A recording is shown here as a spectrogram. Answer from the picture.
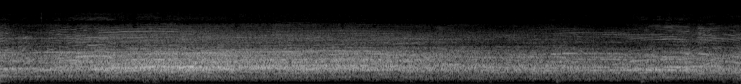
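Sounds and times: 
audience shouting together: 0.0 - 7.4.

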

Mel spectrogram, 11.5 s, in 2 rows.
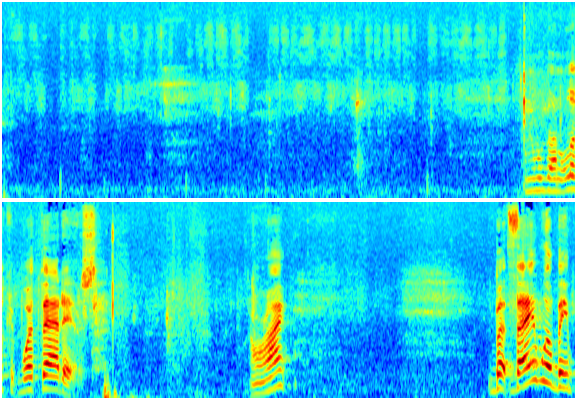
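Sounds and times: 
marker drawing a green line on a board: 0.0 - 6.2
speech: 5.2 - 6.8, 8.2 - 8.7, 10.6 - 11.4.

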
